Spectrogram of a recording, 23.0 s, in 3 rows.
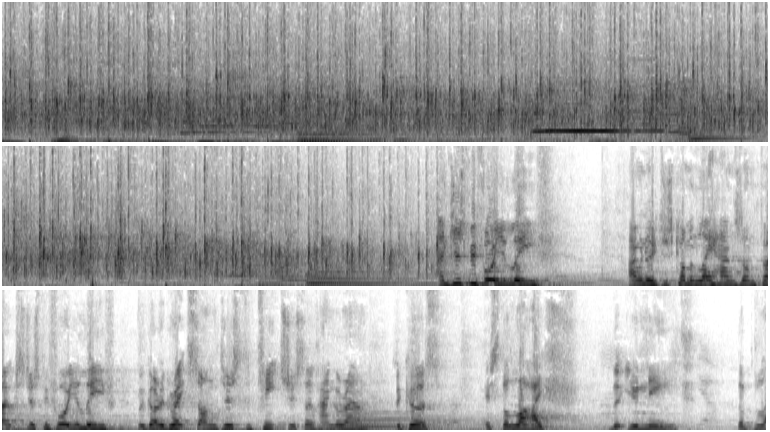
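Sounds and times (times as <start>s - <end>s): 
crowd applause: 0.0s - 13.2s
keyboard chords: 0.0s - 22.9s
speech: 12.0s - 13.2s, 13.9s - 22.9s.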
